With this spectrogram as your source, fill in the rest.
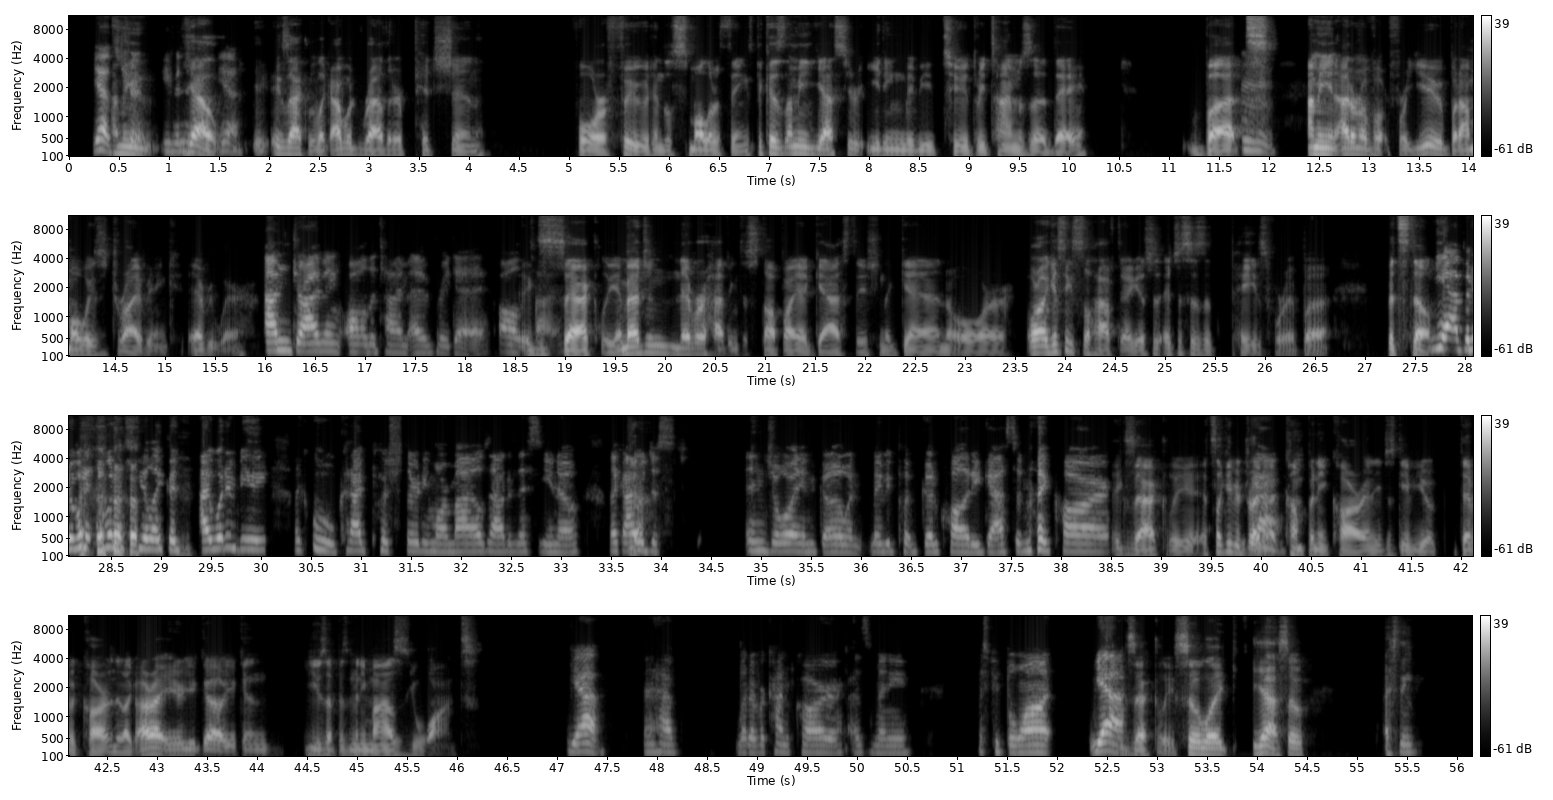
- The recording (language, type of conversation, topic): English, unstructured, How do you decide between spending on travel or enjoying meals out when thinking about what brings you more happiness?
- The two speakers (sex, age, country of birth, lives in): female, 25-29, United States, United States; male, 20-24, United States, United States
- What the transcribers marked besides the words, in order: tapping; other background noise; laugh; laughing while speaking: "my"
